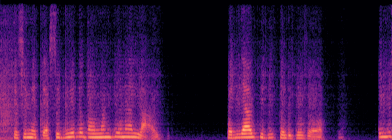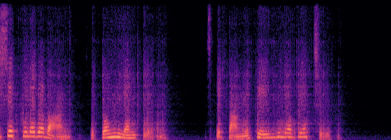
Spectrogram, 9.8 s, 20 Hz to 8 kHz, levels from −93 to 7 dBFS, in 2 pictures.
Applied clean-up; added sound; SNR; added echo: neural mask model RNNoise.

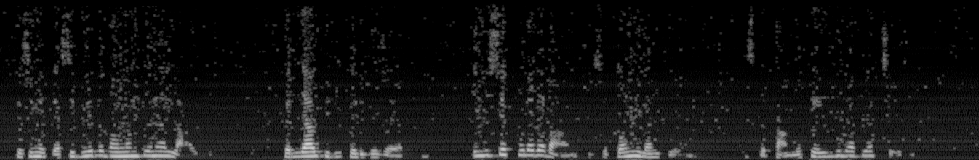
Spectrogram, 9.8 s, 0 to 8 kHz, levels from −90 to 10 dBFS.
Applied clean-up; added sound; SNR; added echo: classical method spectral subtraction.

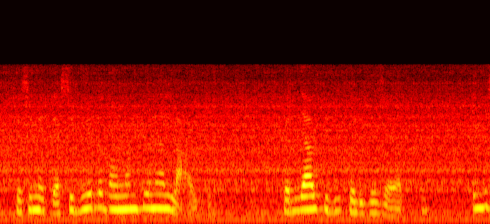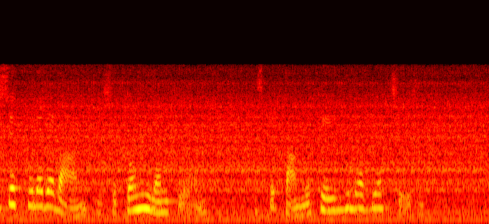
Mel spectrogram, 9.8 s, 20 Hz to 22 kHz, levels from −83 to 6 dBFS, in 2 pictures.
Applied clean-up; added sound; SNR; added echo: none; Truck; 7 dB; none.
